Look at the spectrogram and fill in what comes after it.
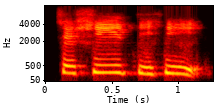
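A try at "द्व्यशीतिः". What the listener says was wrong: కాదు ఉండండి, అది అలా చదవకూడదు. ద్వ్య అని చదవాలి. ద్వ్యశీతిః ఒక నిమిషం. ద్వి అశీతిః కాస్త కలిసి ద్వ్యశీతిః అవుతుంది. DBYA అని చదవాలి. ద్వ్యశీతిః.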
